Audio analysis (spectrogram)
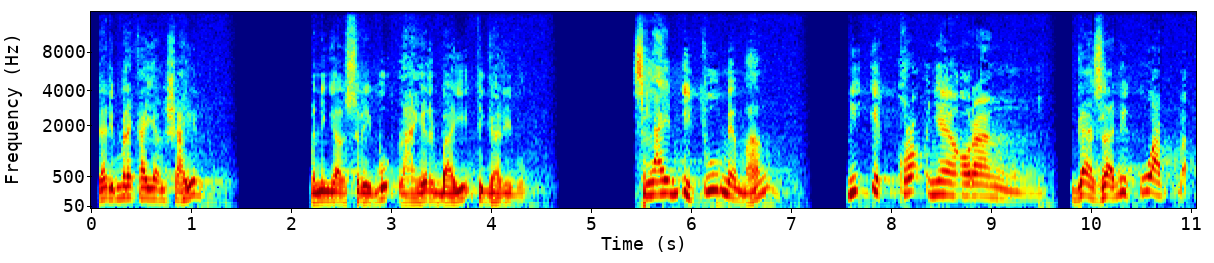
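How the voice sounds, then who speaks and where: A middle-aged Indonesian man giving a casual religious lecture at a mosque, telling lively stories and addressing his listeners directly. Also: mid-range voice. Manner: animated storytelling, often addressing listeners as "Pak". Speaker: lecturer at a mosque study session. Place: mosque hall. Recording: long reverb of a mosque hall.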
